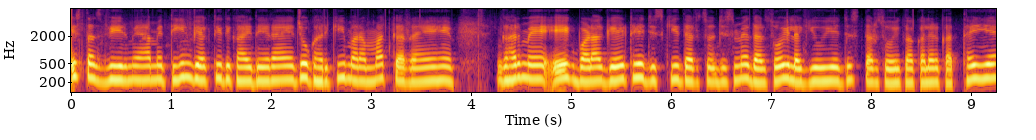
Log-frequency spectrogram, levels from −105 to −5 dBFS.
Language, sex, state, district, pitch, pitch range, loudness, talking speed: Hindi, female, Uttar Pradesh, Muzaffarnagar, 220 Hz, 210-230 Hz, -15 LUFS, 225 wpm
